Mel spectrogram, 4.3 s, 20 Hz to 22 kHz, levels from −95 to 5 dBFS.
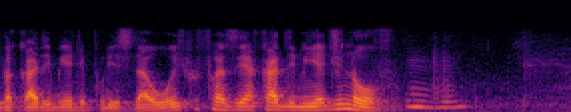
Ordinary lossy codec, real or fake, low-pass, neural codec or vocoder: none; real; none; none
